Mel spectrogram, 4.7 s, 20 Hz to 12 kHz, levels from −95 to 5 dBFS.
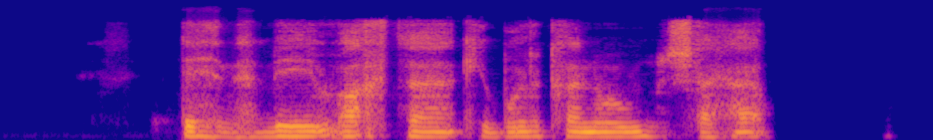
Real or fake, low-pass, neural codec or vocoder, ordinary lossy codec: fake; 7.2 kHz; codec, 16 kHz, 1 kbps, FunCodec, trained on LibriTTS, 50 frames a second; Opus, 32 kbps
